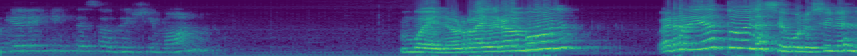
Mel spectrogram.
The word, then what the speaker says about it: Raidramon: Raidramon, lo pronuncié bien, ¿no? Sí, Raidramon.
